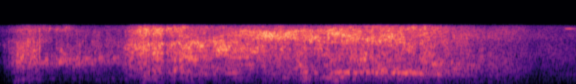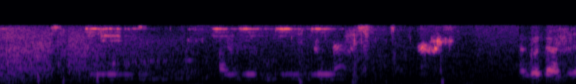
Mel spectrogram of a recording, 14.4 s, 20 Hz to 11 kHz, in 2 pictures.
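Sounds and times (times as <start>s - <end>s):
drag race car engine roaring during a burnout in the burnout box: 0.0s - 10.4s
drag race car tires screeching during a burnout: 0.0s - 13.0s.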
